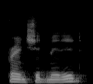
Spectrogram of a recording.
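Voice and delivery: ordinary delivery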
